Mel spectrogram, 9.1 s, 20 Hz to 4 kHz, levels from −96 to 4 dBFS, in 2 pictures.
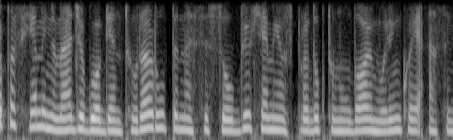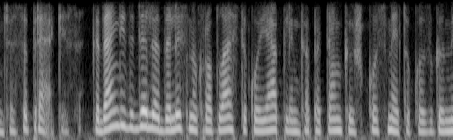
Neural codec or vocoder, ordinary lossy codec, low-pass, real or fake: codec, 16 kHz, 2 kbps, FunCodec, trained on Chinese and English, 25 frames a second; Opus, 24 kbps; 3.6 kHz; fake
